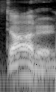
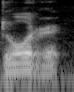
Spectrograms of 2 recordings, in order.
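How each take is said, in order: First: The word has a standard, non-New York vowel. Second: The word has a New York accent vowel. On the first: The speaker calls it right. "It's daughter" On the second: The speaker calls it wrong. "not daughter. Is that your New York accent coming out?"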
